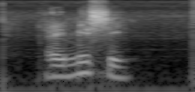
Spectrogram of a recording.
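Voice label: "remissie", Dutch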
